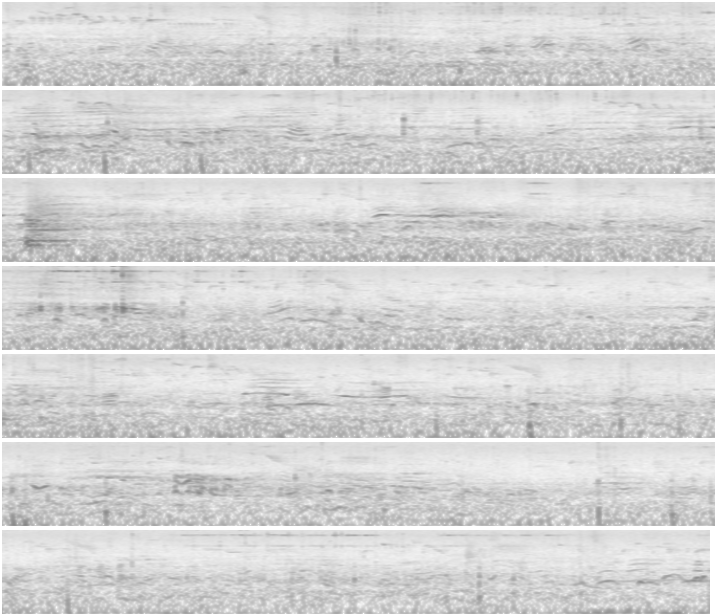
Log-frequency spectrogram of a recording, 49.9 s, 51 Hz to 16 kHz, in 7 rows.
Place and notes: Palace Park, Am Schloßpark, Berlin, Germany - 2 days of Covid-19 lockdown: park in bright sun, biting cold
2 days after the Covid-19 restriction have banned meetings of more than 2 people, except families living together. Gone are the large groups of teenagers and 20 somethings socializing. Now it's single people huddled against the wind or mum/dad kicking a football with a young son (no daughters to be seen). But maybe this is partly because it's so cold. Birds are singing less than a few days ago. And during recording no planes flew overhead (the park is directly below the Tegel flight path and normally one passes every 3 or 4 minutes).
